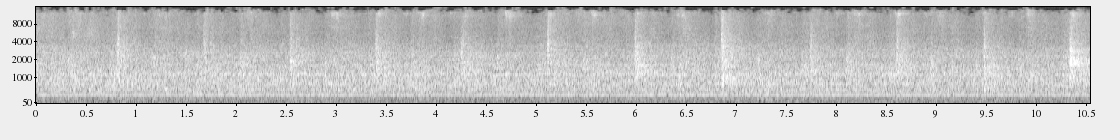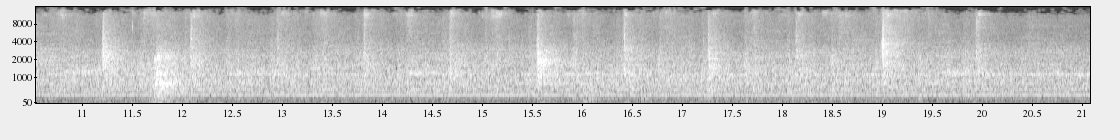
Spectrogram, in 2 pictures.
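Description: Faint taps of sneakers landing on a wooden floor during jumping jacks, a few louder than the rest, over a steady hum and hiss.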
